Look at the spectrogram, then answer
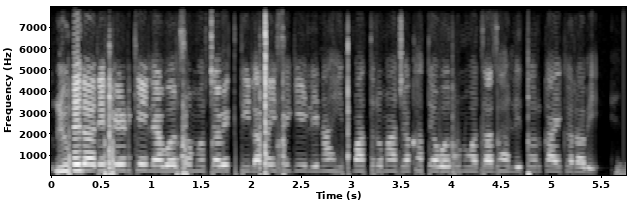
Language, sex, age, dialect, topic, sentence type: Marathi, female, 25-30, Standard Marathi, banking, question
